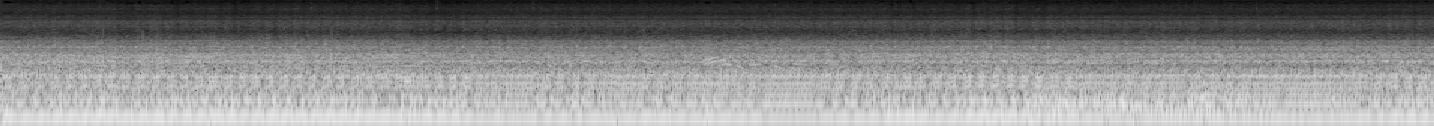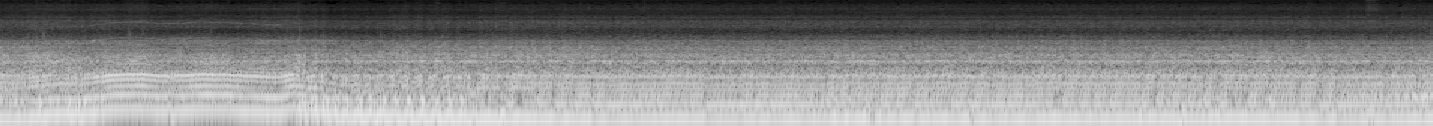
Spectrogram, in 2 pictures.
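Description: Suzuki Hayabusa's inline-four engine running at low revs while the motorcycle rolls slowly in traffic, with a brief rise and fall in pitch about halfway through.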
